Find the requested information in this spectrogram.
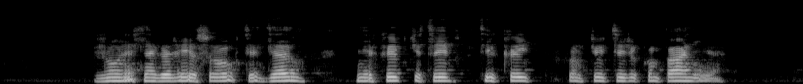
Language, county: Lithuanian, Šiauliai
